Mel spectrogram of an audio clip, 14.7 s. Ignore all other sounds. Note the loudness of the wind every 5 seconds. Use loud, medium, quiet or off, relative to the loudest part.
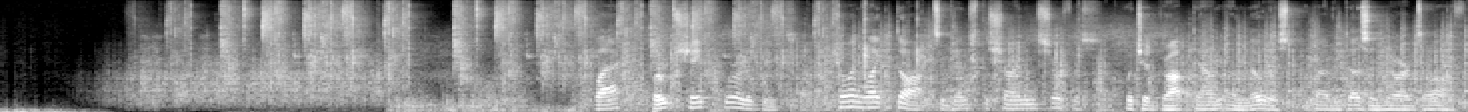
medium, loud, loud.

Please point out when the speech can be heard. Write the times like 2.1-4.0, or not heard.
6.0-14.6.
